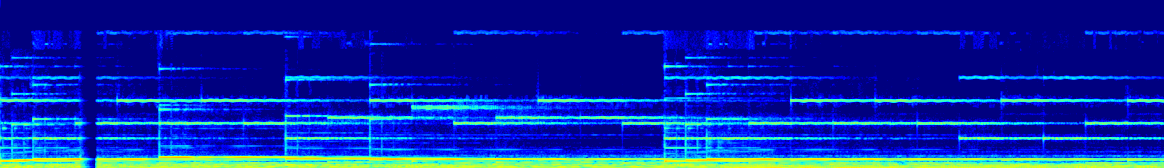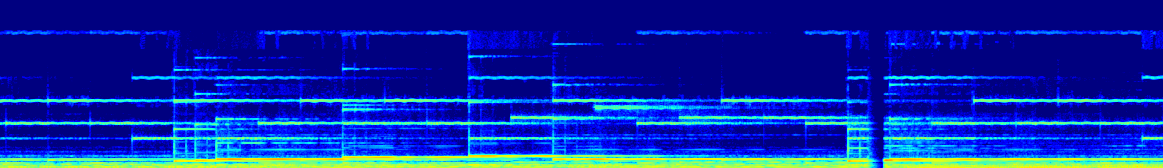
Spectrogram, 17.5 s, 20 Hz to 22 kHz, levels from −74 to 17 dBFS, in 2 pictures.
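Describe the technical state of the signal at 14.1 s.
At 14.1 s the signal is intact, with no technical fault audible at that moment.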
